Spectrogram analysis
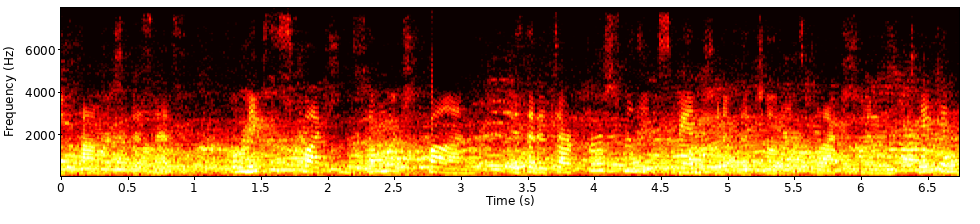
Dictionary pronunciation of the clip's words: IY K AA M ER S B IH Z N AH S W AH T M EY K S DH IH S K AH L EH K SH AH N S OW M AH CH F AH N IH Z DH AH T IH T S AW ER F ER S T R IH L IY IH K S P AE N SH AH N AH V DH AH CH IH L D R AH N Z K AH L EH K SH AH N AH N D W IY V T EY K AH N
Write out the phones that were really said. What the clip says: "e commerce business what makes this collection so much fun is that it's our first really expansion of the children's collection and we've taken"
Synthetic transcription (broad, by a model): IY K AA M ER S B IH Z N AH S W AH T M EY K S DH IH S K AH L EH K SH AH N S OW M AH CH F AH N IH Z DH AH T IH T S AW ER F ER S T R IH L IY IH K S P AE N SH AH N AH V DH AH CH IH L D R AH N Z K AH L EH K SH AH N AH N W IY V T EY K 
